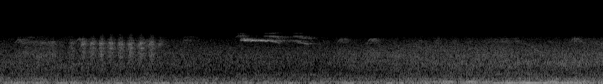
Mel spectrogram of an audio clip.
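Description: Small garden birds calling: a quick high trill about a second in, then a louder warbling call at about two and a half seconds, over a steady background hiss.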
